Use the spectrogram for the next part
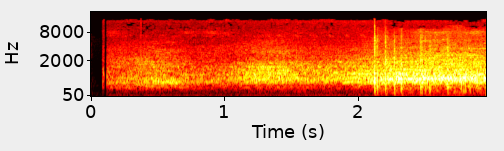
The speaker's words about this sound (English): New Year's celebrations continue with fireworks, parties, and other festivities across the world amidst tight security. New Zealand, Australia, and Russia were among the first to greet 2017. Massive fireworks displays rang in the new year in Sydney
